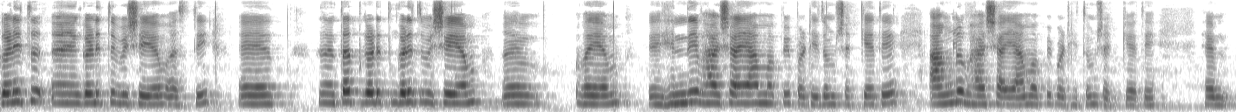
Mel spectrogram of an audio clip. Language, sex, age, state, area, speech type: Sanskrit, female, 18-30, Uttar Pradesh, rural, spontaneous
